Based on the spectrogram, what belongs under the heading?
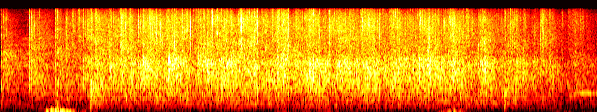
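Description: Sustained audience applause at a University of Alaska Anchorage Black Student Union event, a dense, steady patter of many hands clapping at moderate loudness, with a few low thumps early on and no talking over it.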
